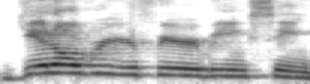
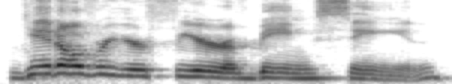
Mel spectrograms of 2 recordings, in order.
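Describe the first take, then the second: First: Fired-up higher repeat. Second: Said in the usual way. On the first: Retold or imitated. Repeated pep talk.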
